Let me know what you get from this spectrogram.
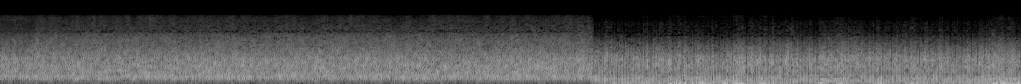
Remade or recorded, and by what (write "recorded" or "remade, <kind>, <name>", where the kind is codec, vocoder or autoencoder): remade, vocoder, WaveNeXt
